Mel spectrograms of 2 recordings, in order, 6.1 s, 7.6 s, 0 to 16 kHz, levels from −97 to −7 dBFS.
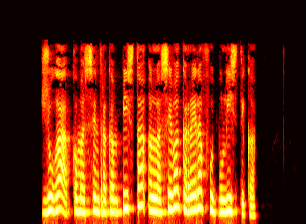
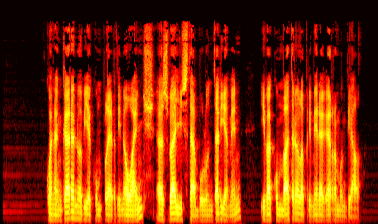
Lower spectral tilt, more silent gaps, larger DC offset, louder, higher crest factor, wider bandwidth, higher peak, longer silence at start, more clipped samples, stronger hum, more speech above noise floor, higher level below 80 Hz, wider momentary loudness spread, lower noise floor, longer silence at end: first, -5 dB/octave vs -3.5 dB/octave; neither; neither; first, -15 LUFS vs -23 LUFS; second, 14 dB vs 24 dB; second, 7.8 kHz vs 11.5 kHz; about the same, -2 dBFS vs 0 dBFS; about the same, 0.85 s vs 0.95 s; neither; second, none vs 50 Hz at -60 dBFS; first, 62 dB vs 48 dB; about the same, -58 dBFS vs -54 dBFS; second, 8 LU vs 11 LU; first, -76 dBFS vs -72 dBFS; first, 1 s vs 0.4 s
